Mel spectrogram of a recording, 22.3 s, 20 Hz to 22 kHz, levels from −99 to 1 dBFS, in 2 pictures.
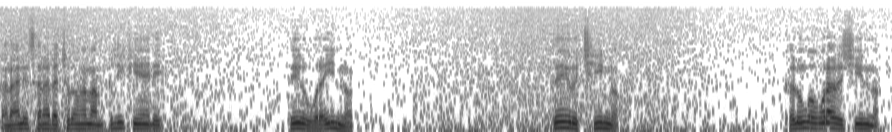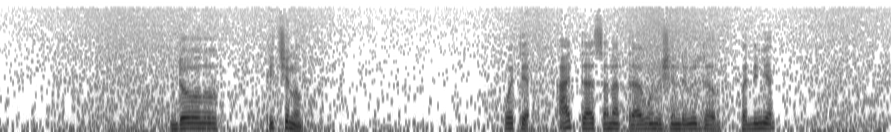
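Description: A speech recording with overdone noise removal across its whole length. The noise reduction stage was pushed too hard, so individual frequency bands that sit close to its noise estimate are pulled far down or switched off entirely, and the quieter components of the voice are stripped out along with the noise. The gaps between phrases drop to near silence dotted with twinkling, chirpy specks.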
